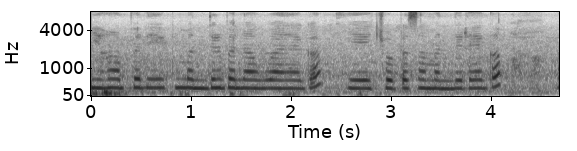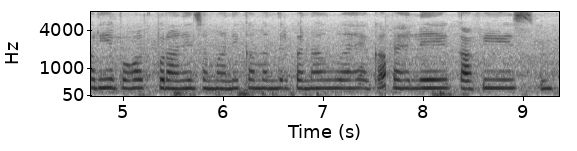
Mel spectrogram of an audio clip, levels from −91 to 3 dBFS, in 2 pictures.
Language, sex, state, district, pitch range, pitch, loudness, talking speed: Hindi, female, Maharashtra, Pune, 290-300 Hz, 295 Hz, -18 LUFS, 160 wpm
